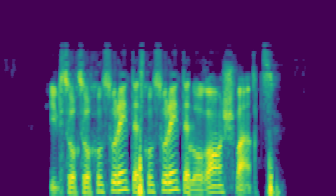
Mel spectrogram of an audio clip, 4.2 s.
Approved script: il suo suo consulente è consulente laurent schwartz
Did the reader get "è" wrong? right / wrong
right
